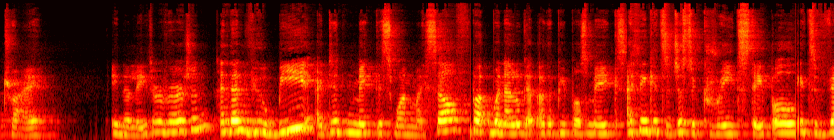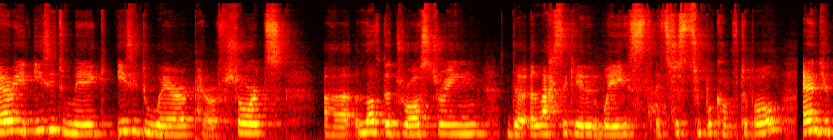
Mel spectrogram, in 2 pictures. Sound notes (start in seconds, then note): none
